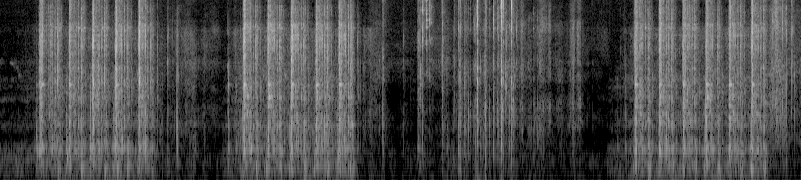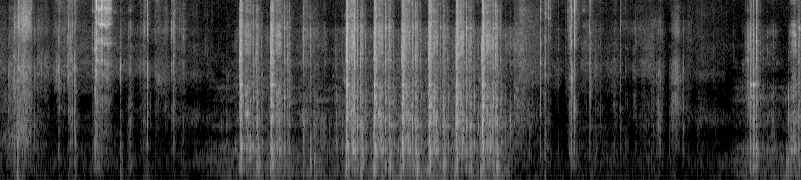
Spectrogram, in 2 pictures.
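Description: A sewing machine stitching a zipper into a crossbody bag, running in several rapid rhythmic bursts of needle chatter separated by short pauses, close and clear with no talking.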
